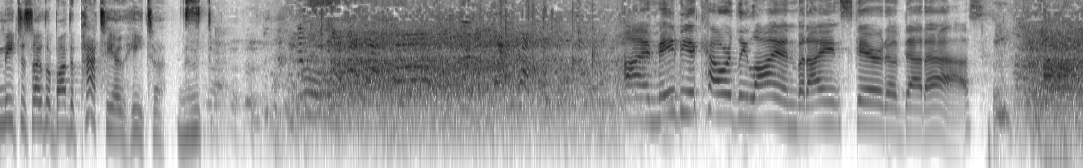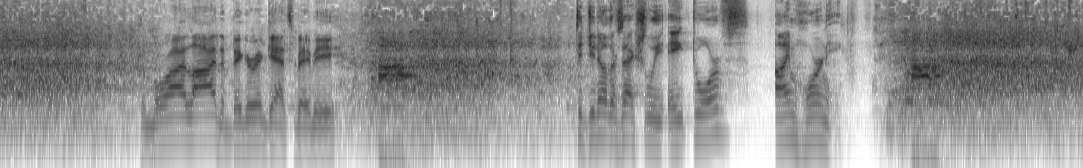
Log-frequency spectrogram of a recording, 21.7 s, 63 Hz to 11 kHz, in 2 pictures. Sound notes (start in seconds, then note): 2.0 laughter; 10.4 buzzer buzzes; 14.6 buzzer buzzes; 19.8 buzzer buzzes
